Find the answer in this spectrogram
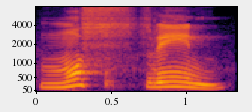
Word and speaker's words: মসৃণ: তো মর পরে ও হয়ে যাওয়ার পরে এটার উচ্চারণটা কেমন দাঁড়াইলো, এটা উচ্চারণ দাঁড়াইলো হচ্ছে মসৃণ। কেমন দাঁড়াইলো, মসৃণ, ওকে।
